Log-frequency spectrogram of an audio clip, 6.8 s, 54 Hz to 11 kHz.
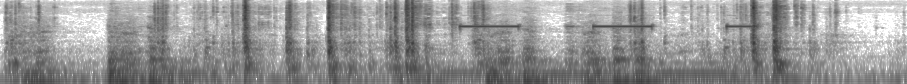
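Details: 2005 Honda Civic, key turned: only scattered clicks and rattles with no cranking at all. The starter was first suspected, but the cause was a bad, weak battery unable to spin the starter.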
